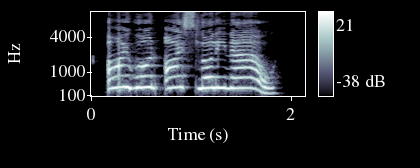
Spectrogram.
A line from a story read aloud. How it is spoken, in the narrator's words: he started screaming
